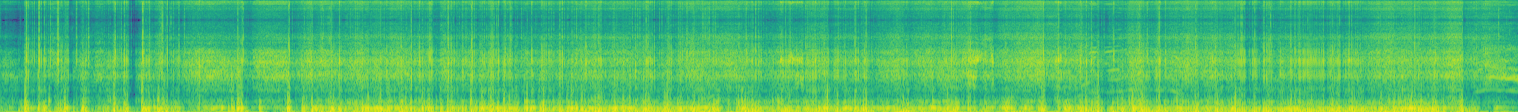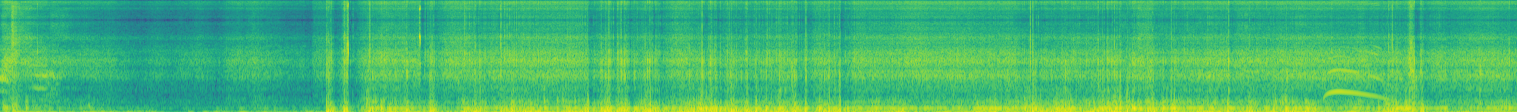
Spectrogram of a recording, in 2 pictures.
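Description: Snow-surf board sliding down a snowy slope, heard from a camera mounted on the board: a loud, continuous scraping rumble of the board over the snow, dropping away for a few seconds in the middle before picking up again.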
